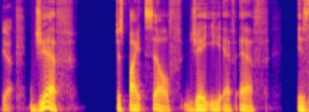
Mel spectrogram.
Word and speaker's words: Geoff: Jeff, just by itself, Jeff, is like already 2 squared. Yeah. And it sounds soft too. It does. Yeah, exactly. The G, even though it's pronounced like indistinguishably, there's something about it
